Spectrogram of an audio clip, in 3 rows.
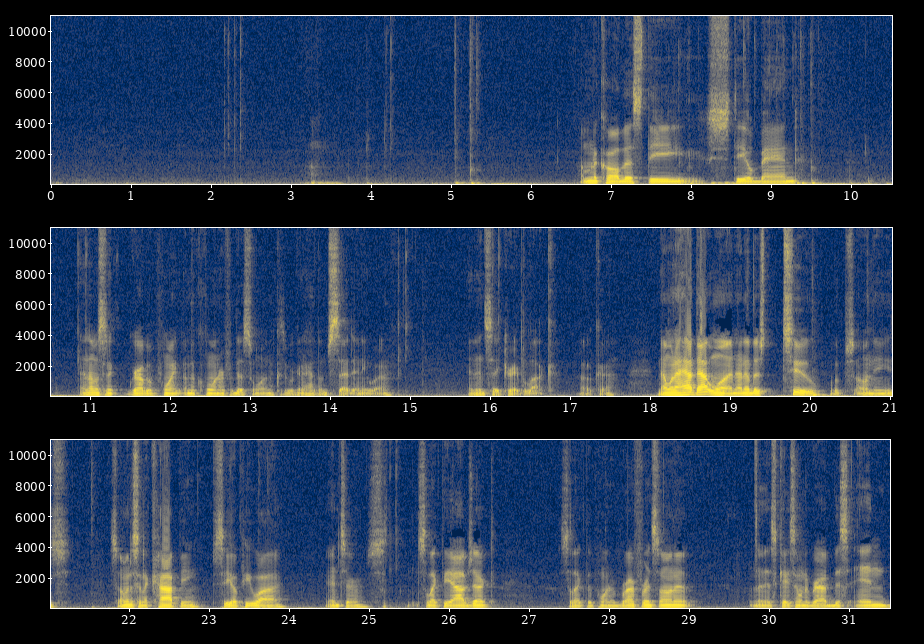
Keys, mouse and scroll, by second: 2.9 Escape, 4.7 b, 4.9 space, 7.3-9.7 typing, 18.0 space, 19.7 Escape, 20.4 space, 20.9 space, 22.2-23.6 typing.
